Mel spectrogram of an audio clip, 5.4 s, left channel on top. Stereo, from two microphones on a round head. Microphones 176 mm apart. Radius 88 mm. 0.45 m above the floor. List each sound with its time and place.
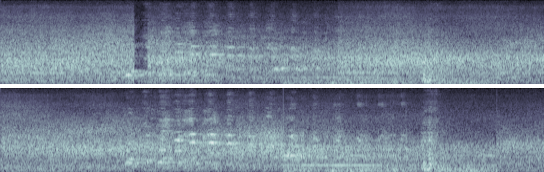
1.2 s laughter: 60° right (ahead or behind), 4 m; by 4.1 s 55° right (ahead or behind), 5.5 m
4.2 s a thud: 35° right (ahead or behind), 2.5 m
